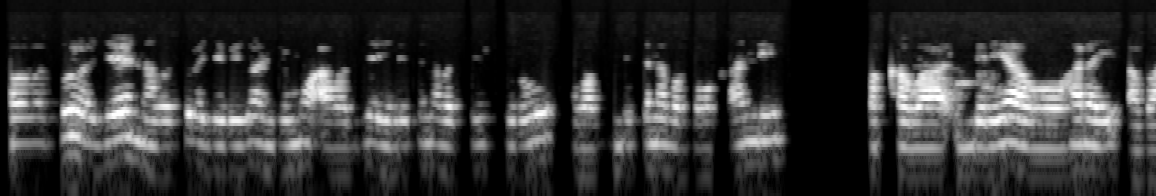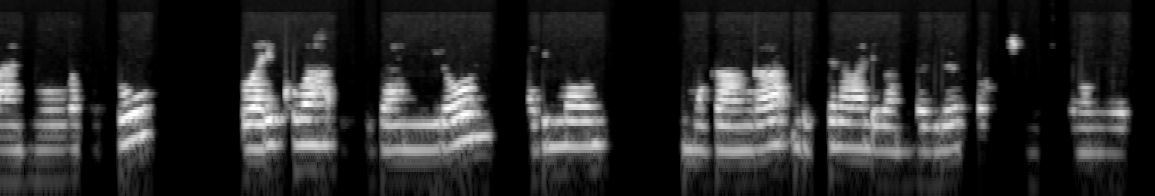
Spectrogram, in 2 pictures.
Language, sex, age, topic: Kinyarwanda, female, 18-24, health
